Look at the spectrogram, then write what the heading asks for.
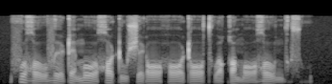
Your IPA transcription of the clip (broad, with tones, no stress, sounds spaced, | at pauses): f u˥˩ ʁ oː˧˩˧ v ɘː˧˩˧ ʈ ɛ˧˩˧ m oː˥˩ χ ɔ˥˩ ʈ u˧˩˧ ʃ ɘ˧˩˧ ɽ ɔː˥˩ h ɔː˥˩ ʈ ɔː˥˩ tʰ o˩˧˩ q u˥˩ m ɔː˧˩˧ ʁ oː˥˩ n d o̤˩˧˩ s ṳ˩˧˩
